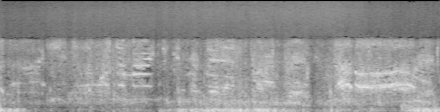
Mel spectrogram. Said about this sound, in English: Oh, that's a great cheer.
